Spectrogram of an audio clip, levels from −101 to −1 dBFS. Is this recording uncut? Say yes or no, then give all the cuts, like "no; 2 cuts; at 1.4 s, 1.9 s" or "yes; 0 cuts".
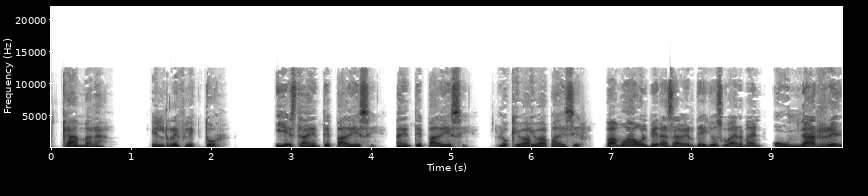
no; 4 cuts; at 4.3 s, 6.0 s, 6.8 s, 8.4 s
